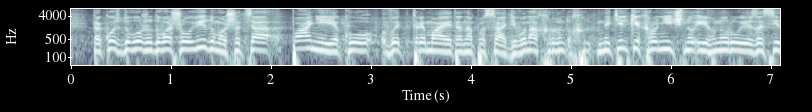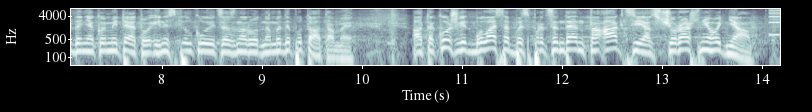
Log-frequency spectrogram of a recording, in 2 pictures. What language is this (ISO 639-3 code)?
ukr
